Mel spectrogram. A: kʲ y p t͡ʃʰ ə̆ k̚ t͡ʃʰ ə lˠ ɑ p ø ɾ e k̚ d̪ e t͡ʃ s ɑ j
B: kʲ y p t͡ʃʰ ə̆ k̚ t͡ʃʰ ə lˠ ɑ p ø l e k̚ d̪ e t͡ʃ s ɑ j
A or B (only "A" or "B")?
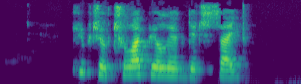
B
